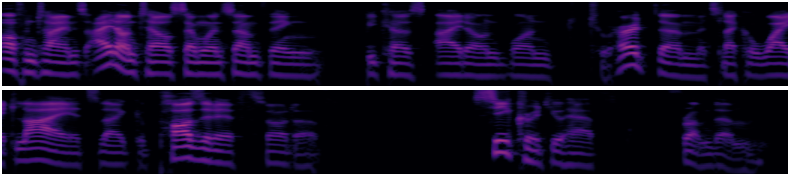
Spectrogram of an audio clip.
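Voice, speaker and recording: A man's voice: lowish voice, unhurried, fairly bright tone. A man voicing a weary female government agent in a suit in a tabletop role-play, patient but exasperated and tripping over his words. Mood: explaining.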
